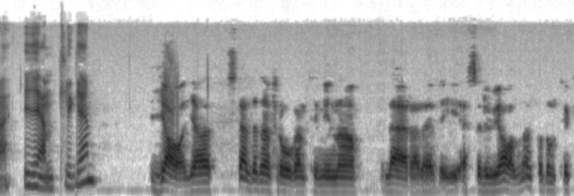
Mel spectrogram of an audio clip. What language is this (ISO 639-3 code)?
swe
